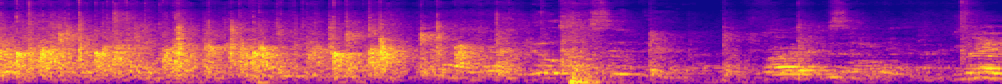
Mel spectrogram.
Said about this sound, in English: For employees of the month. All right, give all a round of applause, guys.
